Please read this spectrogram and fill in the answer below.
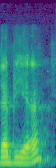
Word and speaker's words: Rabia: hello my name is rabia it's very hard to say my name in english with a harsh h at the end and i'm a clinician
